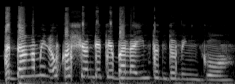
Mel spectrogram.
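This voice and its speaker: Excitable, high-pitched Filipino friend. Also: female voice, fast talker, no echo, soft background music, full character voice. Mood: excited, insistent. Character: excitable female friend on the telephone. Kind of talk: radio drama acting.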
